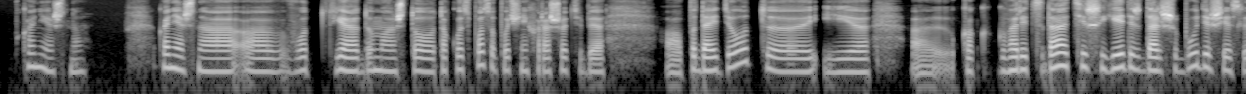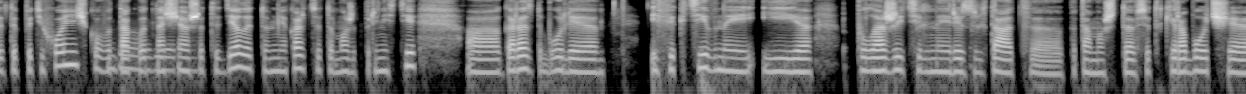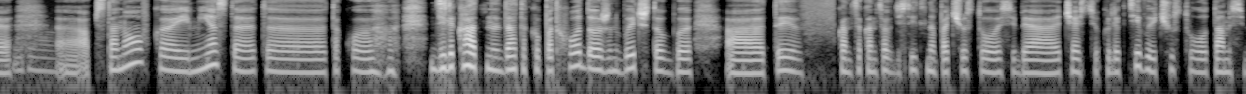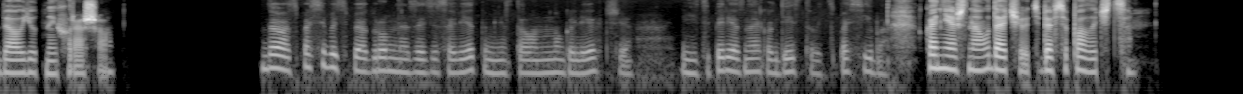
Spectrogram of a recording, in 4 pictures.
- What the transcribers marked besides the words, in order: other background noise; chuckle; tapping
- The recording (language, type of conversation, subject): Russian, advice, Как мне сочетать искренность с желанием вписаться в новый коллектив, не теряя себя?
